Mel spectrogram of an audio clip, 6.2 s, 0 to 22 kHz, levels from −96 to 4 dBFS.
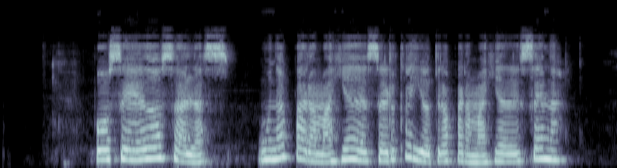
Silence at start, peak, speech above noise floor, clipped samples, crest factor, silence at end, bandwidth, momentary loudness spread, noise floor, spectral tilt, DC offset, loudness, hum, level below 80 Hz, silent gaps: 0.95 s; -4 dBFS; 35 dB; under 0.1%; 14 dB; 0.5 s; 9.6 kHz; 5 LU; -52 dBFS; -4 dB/octave; under 0.1%; -17 LUFS; none; -58 dBFS; none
